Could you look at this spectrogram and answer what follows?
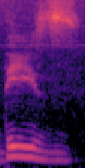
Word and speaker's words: these: Okay, pronunciation में थोड़ा सा चेंज है, इसको हम दिस बोलते हैं और इसको बोलते हैं दीज। ओके, ज आता है।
